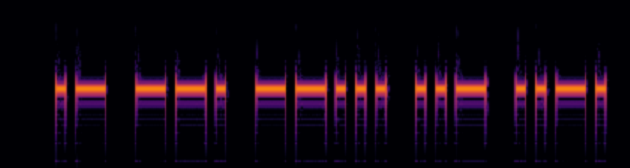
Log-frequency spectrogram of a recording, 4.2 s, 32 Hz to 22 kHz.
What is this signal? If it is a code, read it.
Morse code, heard as a keyed tone, about 18 wpm, 700 Hz. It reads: AG7UF
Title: Speed Racing - USA 2x2 Call Signs 15wpm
